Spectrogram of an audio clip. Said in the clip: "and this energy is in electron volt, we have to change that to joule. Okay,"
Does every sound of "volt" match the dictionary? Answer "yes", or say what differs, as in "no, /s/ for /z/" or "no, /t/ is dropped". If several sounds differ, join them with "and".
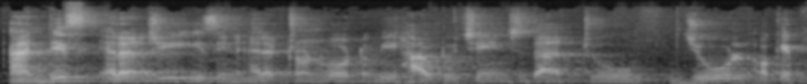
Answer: no, /l/ is dropped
